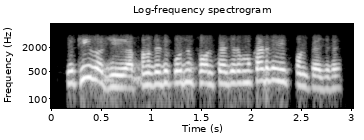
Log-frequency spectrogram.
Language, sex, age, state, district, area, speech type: Odia, female, 45-60, Odisha, Sundergarh, rural, conversation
